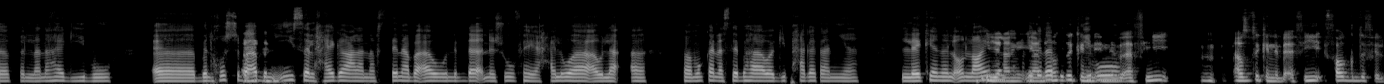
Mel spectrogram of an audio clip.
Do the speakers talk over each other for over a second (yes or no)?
yes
